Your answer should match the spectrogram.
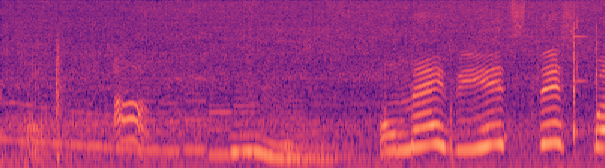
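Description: A cartoon child's voice giggling in a run of short bursts near the end, with a few sliding vocal squeaks earlier, over light background music.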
